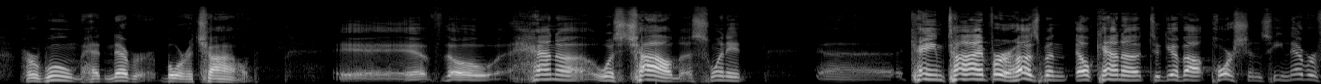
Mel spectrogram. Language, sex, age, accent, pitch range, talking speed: English, male, 50-69, American, 190-240 Hz, 125 wpm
